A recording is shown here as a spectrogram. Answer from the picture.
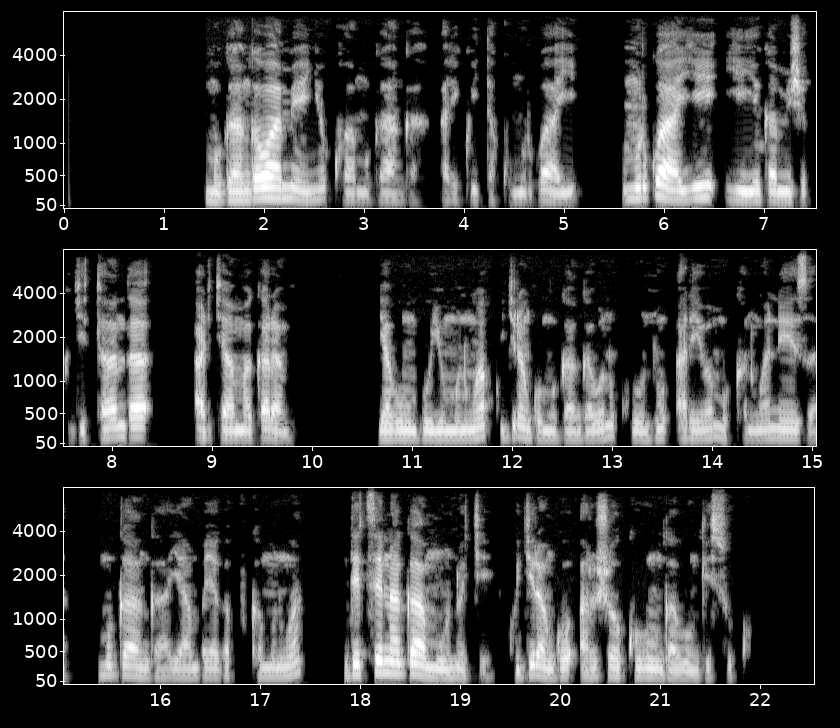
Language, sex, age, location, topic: Kinyarwanda, male, 25-35, Huye, health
